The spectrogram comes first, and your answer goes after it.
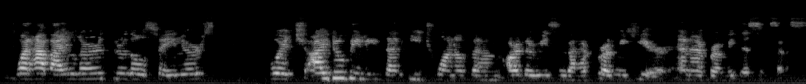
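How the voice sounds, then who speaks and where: A woman's bright, sharp voice at a moderate pace, with ordinary pitch variation. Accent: Spanish. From Puerto Rico. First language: Spanish. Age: 40s. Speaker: trauma surgeon. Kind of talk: presentation talk.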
